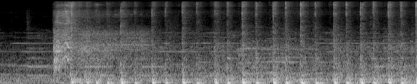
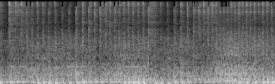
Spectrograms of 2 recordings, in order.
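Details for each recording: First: First-generation Honda Supra X 125 electric start: brief crank, fires at once into steady even single-cylinder putter about three and a half beats a second; very responsive starter, engine smooth with no odd noises. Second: First-generation Honda Supra X 125 throttle blips: raspy, puffing exhaust note rising and falling; reviewer suspects a leaking exhaust, but engine sound still smooth with no odd noises.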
